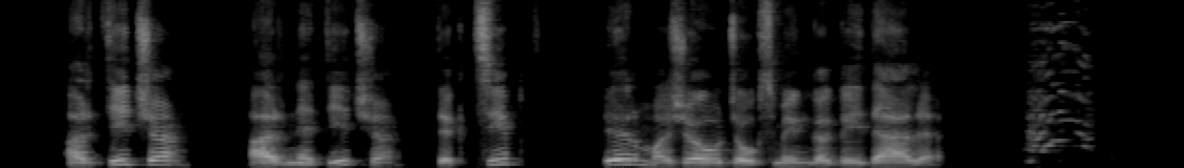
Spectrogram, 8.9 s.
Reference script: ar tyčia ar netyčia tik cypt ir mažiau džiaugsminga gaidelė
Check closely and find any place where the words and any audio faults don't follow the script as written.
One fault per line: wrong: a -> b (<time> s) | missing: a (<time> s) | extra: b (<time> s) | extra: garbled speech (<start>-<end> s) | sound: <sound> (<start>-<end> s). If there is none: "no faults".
sound: squeak (7.7-8.2 s)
